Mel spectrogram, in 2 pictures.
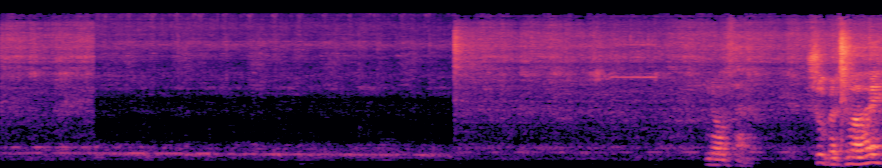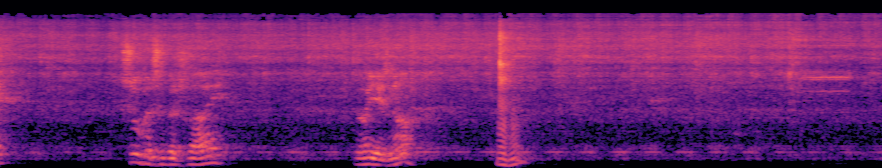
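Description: A bicycle trainer whirs softly.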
